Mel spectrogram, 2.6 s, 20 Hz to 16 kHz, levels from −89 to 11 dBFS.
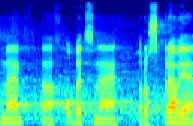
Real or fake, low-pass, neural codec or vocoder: real; 14.4 kHz; none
